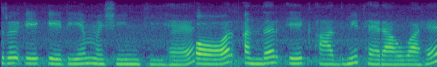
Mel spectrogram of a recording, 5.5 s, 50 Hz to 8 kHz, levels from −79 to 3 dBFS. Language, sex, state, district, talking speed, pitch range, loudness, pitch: Hindi, female, Bihar, Bhagalpur, 140 wpm, 195-225 Hz, -18 LUFS, 210 Hz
